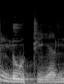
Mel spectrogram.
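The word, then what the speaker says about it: luthier: लुटियन विद्यार्थी ध्यान दें शब्द का उच्चारण है लुटियन लुटियन उस व्यक्ति को कहा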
